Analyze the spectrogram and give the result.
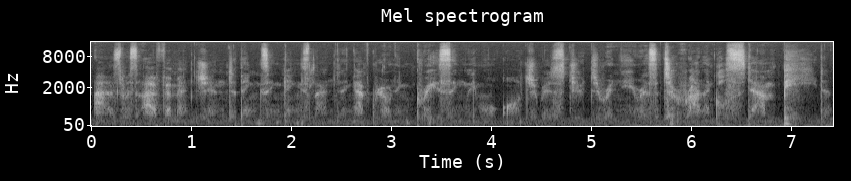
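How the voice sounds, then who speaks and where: Man whispering as prim queen Alicent Hightower. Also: normal speed, hardly any pauses, lightly acted, low-quality recording. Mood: haughty. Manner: formal, pompous, archaic wording. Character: prim, needy, aggrieved medieval queen, a woman. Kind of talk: whispered ASMR parody.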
